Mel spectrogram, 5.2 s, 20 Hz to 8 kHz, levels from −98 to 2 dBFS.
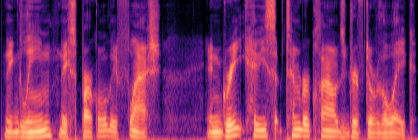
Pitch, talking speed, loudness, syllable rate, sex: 105 Hz, 170 wpm, -17 LUFS, 4.4 syllables/s, male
